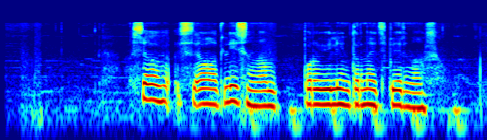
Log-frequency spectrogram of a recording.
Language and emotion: Russian, neutral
